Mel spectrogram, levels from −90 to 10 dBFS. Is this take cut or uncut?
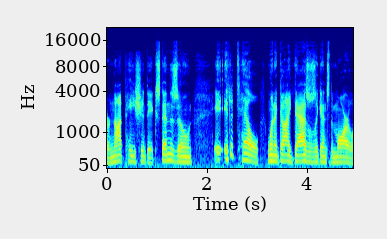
cut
